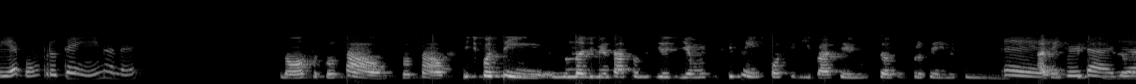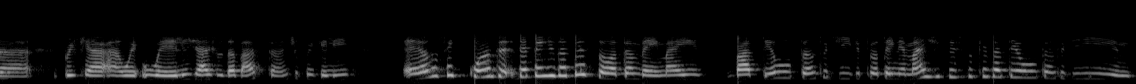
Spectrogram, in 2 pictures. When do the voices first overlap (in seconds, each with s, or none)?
10.0 s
